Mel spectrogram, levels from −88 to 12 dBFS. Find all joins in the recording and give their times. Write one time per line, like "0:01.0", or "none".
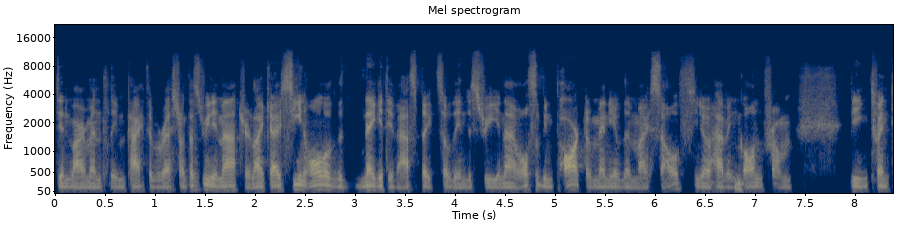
none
